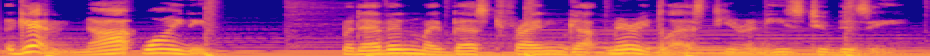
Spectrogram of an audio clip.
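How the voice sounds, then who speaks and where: An actor playing a bitter, self-deprecating loner in a conversational dramatic monologue, rambling through defensive and resentful asides in a gravelly voice. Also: male voice, on the high side, lively intonation, a little slow, music in the background. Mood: defensive, aggrieved.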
